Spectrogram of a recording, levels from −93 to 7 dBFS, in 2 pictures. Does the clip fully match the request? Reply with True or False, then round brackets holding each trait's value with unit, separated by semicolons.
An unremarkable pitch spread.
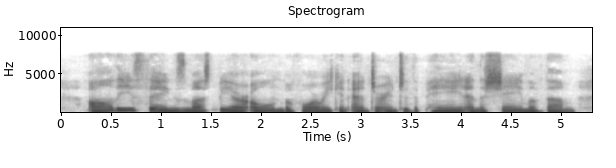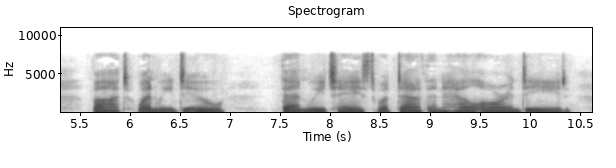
False (1.4 semitones)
